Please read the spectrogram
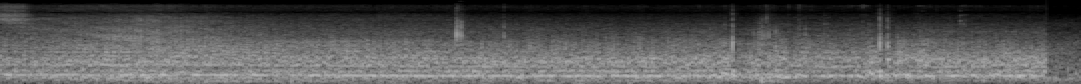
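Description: Fat-tyre e-bike ridden fast on asphalt: steady wind and tyre noise with a whine that sinks slowly in pitch. It cuts off just before the end.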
